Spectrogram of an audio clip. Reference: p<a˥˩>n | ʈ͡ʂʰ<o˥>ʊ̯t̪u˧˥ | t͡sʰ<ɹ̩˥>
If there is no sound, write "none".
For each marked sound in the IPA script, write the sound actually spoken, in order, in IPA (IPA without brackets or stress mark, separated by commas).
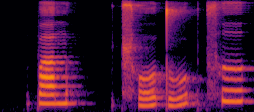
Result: a˥, o˧˥, ɹ̩˥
